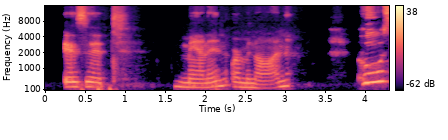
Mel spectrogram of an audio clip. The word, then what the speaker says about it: Manon: I know there's something else I mispronounced. I feel like it was like Tesserin. No, not another Manon.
